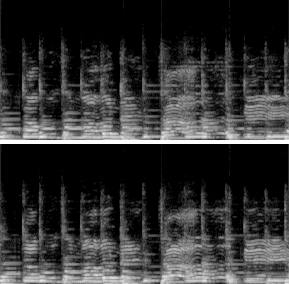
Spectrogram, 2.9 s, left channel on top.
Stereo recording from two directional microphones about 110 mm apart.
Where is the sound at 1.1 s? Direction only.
25° left (ahead or behind).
